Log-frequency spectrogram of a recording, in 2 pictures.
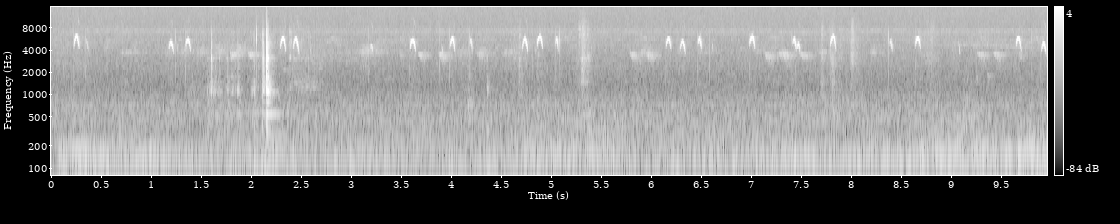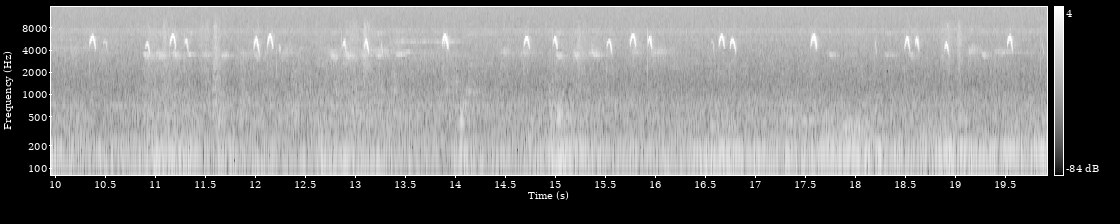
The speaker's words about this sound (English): Back to the baby birds who are really calling a lot now.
